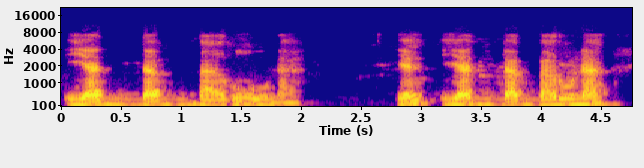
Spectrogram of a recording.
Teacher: single ta, tapi tak single dal, cuma dal itu bertasydid dan ta tidak lagi ada kerana ada bentuk idgham, iaitu ta terpaksa dimasukkan ke dalam huruf dal pada bunyinya. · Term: dal yang bertasydid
